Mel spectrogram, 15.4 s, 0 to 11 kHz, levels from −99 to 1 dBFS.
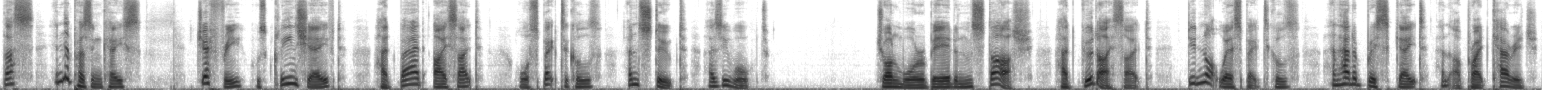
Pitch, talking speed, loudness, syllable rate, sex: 140 Hz, 155 wpm, -20 LUFS, 5.0 syllables/s, male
